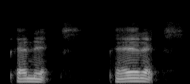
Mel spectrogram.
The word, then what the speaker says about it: Penix: Jr Michael penix Jr penix I said penix penx penx that's how you say it Michael penck anyways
